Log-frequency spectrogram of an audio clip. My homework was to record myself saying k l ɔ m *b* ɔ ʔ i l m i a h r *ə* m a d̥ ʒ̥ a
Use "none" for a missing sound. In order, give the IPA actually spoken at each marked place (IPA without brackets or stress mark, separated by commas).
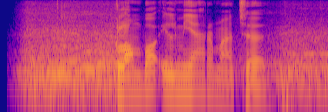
p, ə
